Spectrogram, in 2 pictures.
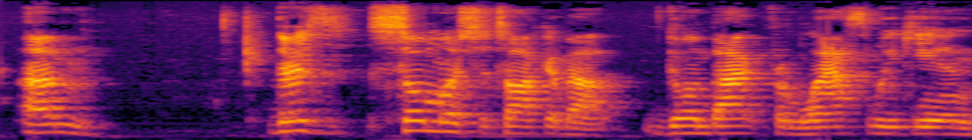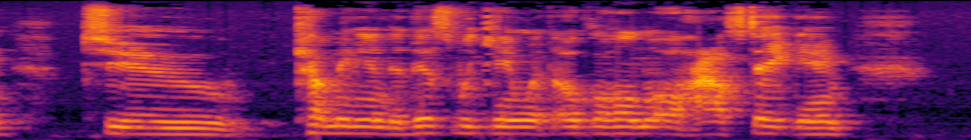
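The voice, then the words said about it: Rough, congested voice. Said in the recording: “forgive my voice ... I've been fighting a head cold.”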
